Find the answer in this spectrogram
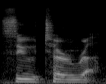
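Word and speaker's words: Cutura: how do you pronounce the name spelled c-u-t-u-r-a and yes you're referring to the croatian sensation an outside hitter on the 12th ranked women's volleyball team hana sutera that's sutura well that about wraps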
